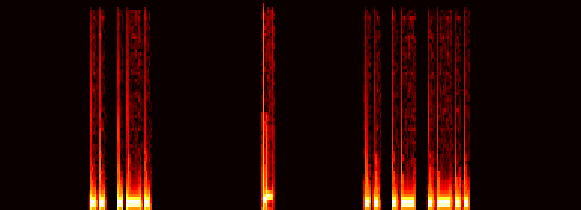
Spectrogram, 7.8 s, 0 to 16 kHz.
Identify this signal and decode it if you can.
Morse code, heard as a keyed tone, about 20 wpm, 700 Hz. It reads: IR IAL
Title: Prefixes and Suffixes 20wpm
